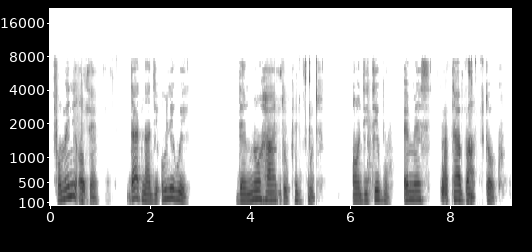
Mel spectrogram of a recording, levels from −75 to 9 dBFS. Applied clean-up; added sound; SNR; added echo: neural mask model Resemble Enhance denoiser.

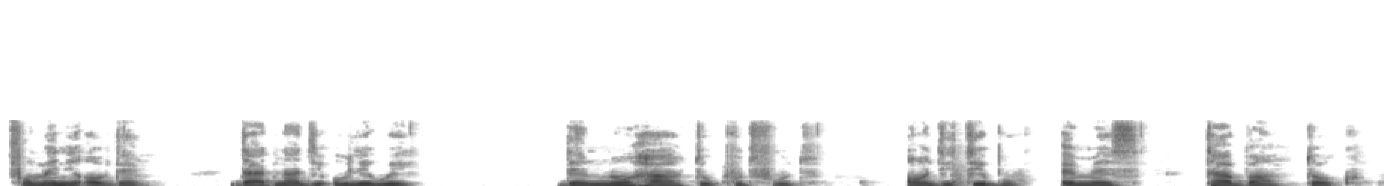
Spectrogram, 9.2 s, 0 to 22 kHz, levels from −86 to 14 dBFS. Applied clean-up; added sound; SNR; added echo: none; none; none; none.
